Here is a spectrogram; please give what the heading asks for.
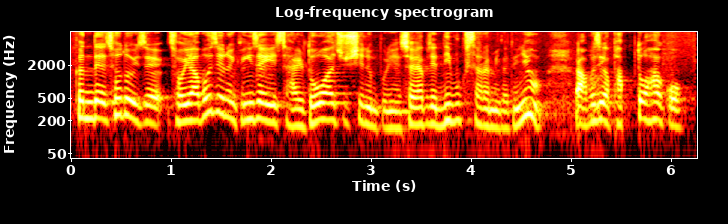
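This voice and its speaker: A middle-aged woman lectures in a hall, her voice mellow and warm. She acts out spats between spouses in exaggerated mock voices and punctuates her points with brief affirmations. A faint hiss of noise sits under the recording. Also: medium pitch, quick pace. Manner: acts out quarrels in mock voices, frequent "예" fillers. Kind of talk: lively lecture on couples' communication.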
